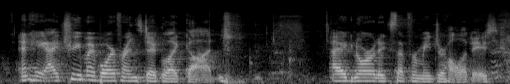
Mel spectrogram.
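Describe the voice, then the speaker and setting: At a fairly quick pace, a woman with a very deep, low voice and ordinary pitch variation keeps her loudness very even, amid audible room echo and noticeable background noise. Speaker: stand-up comedian. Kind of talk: stand-up. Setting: stage with audience.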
